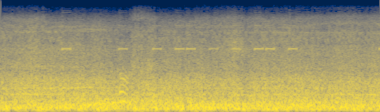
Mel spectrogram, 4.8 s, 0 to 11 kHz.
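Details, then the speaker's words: Sherman S electric unicycle on original firmware at about 40 mph: repeated short high beeps in uneven bursts over heavy wind and road noise, the PWM alarm, which starts at 70 percent PWM on this wheel. "can you guys hear his constant SOS beepings I'm only going 40 miles an hour but I am hitting um I must be past the 70 percent pwm thing"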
